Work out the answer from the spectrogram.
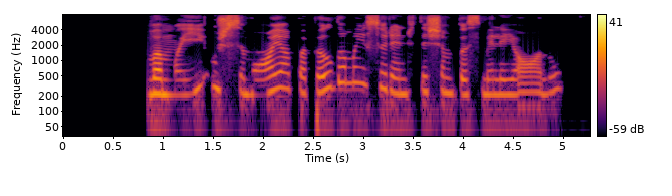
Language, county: Lithuanian, Kaunas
